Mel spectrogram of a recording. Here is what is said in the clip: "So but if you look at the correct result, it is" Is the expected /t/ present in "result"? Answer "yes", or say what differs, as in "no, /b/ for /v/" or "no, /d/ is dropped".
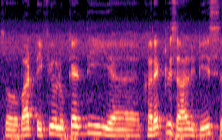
no, /t/ is dropped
